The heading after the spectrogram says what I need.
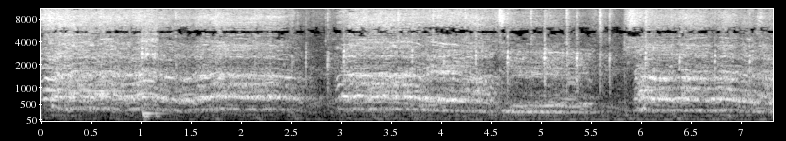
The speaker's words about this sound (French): Résultat, comme lors des qualifs sur les petits cours de Roland Garros, beaucoup de bruit dans les tribunes.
